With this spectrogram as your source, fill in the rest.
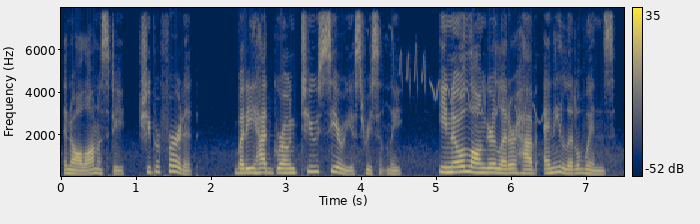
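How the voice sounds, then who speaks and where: A woman's voice: mid-range voice, animated, moderate pace. A woman reading a scripted story as the narrator of an audio drama. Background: music.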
